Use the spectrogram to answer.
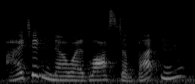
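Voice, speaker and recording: A woman reading the part of a small, innocent toy bear full of wonder, speaking in a slow, wondering way. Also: medium pitch, very animated, slight background noise, close to an everyday voice. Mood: quietly hopeful.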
